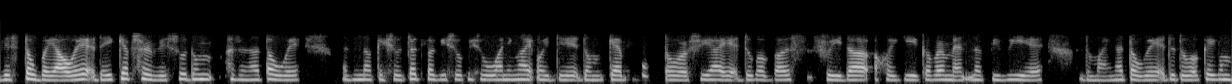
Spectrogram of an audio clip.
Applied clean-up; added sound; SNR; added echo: none; none; none; none.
